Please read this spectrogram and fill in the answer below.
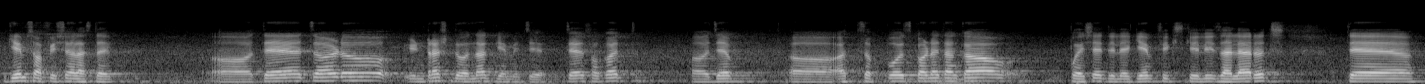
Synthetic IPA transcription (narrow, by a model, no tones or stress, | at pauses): ɡemsɔfiɕələst̪e | t̪et͡səɽiɳʈɾesʈ̚d̪onat̪̚ɡemit͡ɕiet̪efəkət̪ | d͡ze | ə̰səpod͡zkɔɽ̃ẽt̪ãŋkã | pəjɕed̪ileɡemfikskelid͡zʱaljaɾət͡s | t̪e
